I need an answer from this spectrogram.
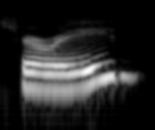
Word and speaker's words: Charade: Charade.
